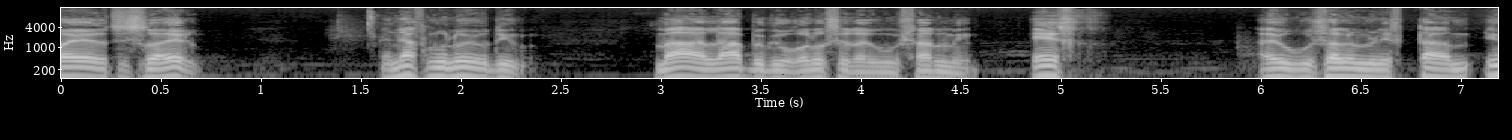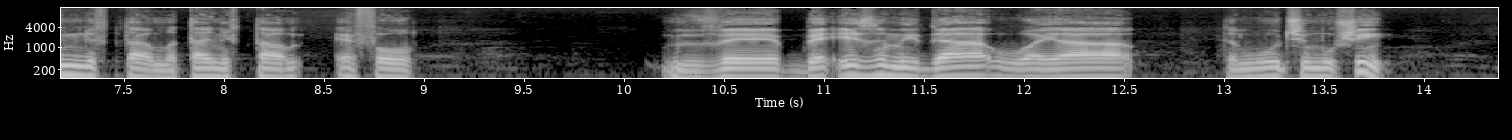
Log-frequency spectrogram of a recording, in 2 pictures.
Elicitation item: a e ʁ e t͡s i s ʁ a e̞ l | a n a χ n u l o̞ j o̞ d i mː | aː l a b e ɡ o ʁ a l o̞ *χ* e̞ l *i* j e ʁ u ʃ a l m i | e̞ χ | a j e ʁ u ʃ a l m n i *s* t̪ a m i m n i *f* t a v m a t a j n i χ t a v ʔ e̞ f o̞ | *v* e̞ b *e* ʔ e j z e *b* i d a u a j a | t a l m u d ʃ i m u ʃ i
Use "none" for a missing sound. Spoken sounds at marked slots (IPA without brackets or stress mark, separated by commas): ʃ, a, χ, χ, v, e, m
